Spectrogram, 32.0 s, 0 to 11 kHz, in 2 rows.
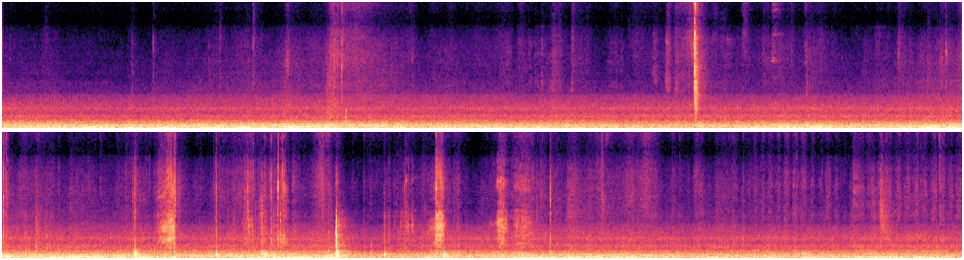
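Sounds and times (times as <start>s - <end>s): low room ambience rumble: 0.0s - 32.0s.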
